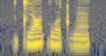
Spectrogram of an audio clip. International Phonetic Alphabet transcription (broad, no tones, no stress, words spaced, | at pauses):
tʲɑkwotɡ͡bɛ̃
